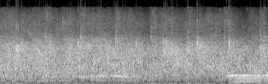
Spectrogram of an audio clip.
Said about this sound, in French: Bien, merci Monsieur Vigoureux, et encore applaudissements pour lui.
